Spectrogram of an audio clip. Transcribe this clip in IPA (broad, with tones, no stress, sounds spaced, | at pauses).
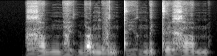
ɣ a˨˦ m n a̤˨˩ j n a̰˧˥ ŋ v ə̰˧˨ n t̪ i̤˨˩ ə̯ ŋ ə̰˧˨ j t̪ ɛ˨˦ ɣ a˧ m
